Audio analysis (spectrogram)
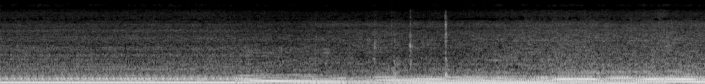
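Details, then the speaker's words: Lexus SC300 with 2JZ-GTE swap on EMU Classic ECU, not yet fully tuned, 4-inch straight-pipe exhaust: after a cold start, deep loud rumble settles to a steady, even idle with no surging or hunting. Normal cold start idle. "So, and it's got a 4-inch exhaust, straight pipe. So here's a cold start."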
